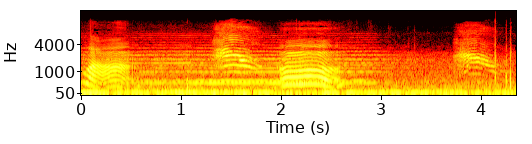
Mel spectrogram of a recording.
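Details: Stray kitten called Ppeuti mewing repeatedly during a rescue: a short arched meow, then two longer bent cries, and a faint final mew, over a steady low hum and faint tonal background.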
